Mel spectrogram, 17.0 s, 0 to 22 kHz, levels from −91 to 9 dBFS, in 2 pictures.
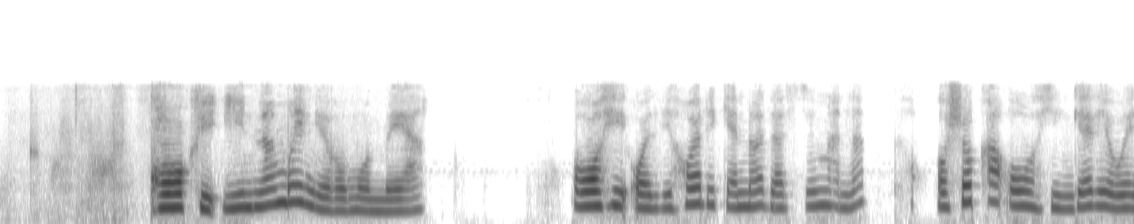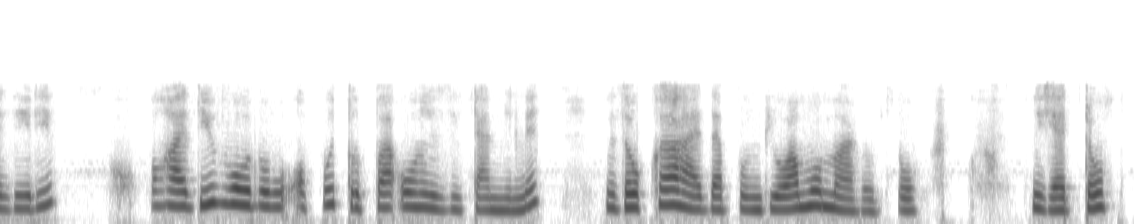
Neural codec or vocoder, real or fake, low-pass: codec, 16 kHz in and 24 kHz out, 0.6 kbps, FocalCodec, streaming, 4096 codes; fake; 5.4 kHz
